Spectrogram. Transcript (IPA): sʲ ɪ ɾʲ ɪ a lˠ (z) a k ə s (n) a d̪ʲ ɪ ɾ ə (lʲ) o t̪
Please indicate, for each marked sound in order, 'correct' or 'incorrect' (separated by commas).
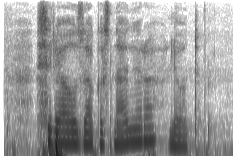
correct, correct, correct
